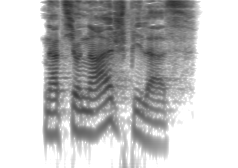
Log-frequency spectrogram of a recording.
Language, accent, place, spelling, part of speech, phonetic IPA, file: German, Germany, Berlin, Nationalspielers, noun, [nat͡si̯oˈnaːlˌʃpiːlɐs], De-Nationalspielers.ogg
- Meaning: genitive singular of Nationalspieler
